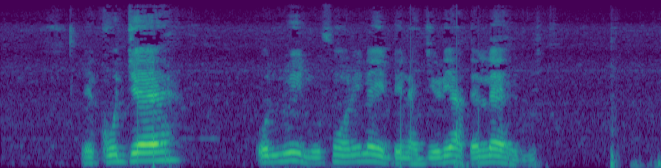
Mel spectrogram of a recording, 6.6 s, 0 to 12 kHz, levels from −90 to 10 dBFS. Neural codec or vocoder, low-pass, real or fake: none; 10.8 kHz; real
